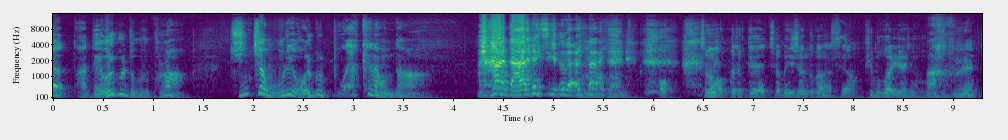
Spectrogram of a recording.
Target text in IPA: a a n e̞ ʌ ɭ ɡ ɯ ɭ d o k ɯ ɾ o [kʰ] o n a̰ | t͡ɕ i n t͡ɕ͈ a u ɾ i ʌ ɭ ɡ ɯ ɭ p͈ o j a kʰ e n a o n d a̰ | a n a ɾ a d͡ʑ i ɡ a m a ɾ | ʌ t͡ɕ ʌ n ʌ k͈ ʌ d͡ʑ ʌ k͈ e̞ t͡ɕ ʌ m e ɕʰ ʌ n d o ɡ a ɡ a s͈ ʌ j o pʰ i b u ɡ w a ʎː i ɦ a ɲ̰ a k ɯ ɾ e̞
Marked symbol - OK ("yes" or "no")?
yes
